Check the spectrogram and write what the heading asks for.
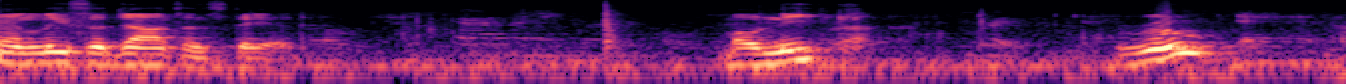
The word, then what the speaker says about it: Roux: Monique Rue? How do you spell that? R-O-U-X. R-O-U-X. Just like the, can you make a roux?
